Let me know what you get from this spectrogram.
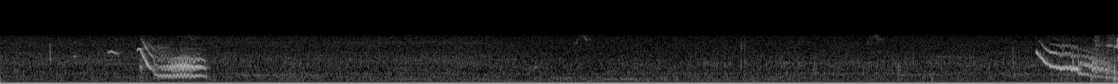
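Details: Five-week-old miniature schnauzer puppies from a kennel litter give short, high, wavering whimpers in two bursts, one early and one at the end, separated by a long stretch of quiet room hiss.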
